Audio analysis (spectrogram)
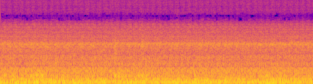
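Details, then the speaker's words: Volkswagen Bus being renovated, before its oil change and spark plug swap, after being driven to the shop: low, uneven, lumpy chugging instead of a smooth beat; engine running rough, cause not yet pinned down. "she sounds awful it's terrible driving here I was just just holding my breath the entire time"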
